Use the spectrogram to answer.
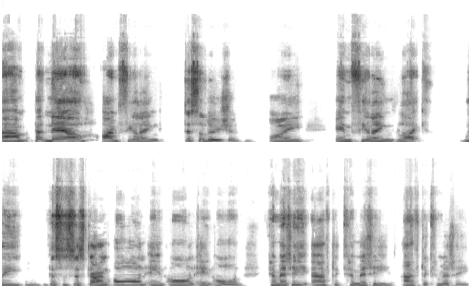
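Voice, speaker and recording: A woman speaks in a New Zealand accent at a fairly slow pace. Her voice is fairly high and somewhat breathy, with fairly even intonation. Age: 60s. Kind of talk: testimony. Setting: video call. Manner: halting.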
